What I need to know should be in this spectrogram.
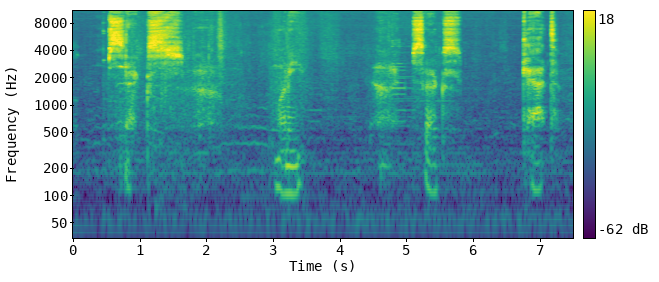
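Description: A young woman speaks softly in short phrases nearby.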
